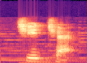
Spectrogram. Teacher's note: Jadi di sini ada vowel I berubah menjadi vowel A gitu ya, atau vowel I menjadi A gitu ya. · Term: ablaut reduplication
